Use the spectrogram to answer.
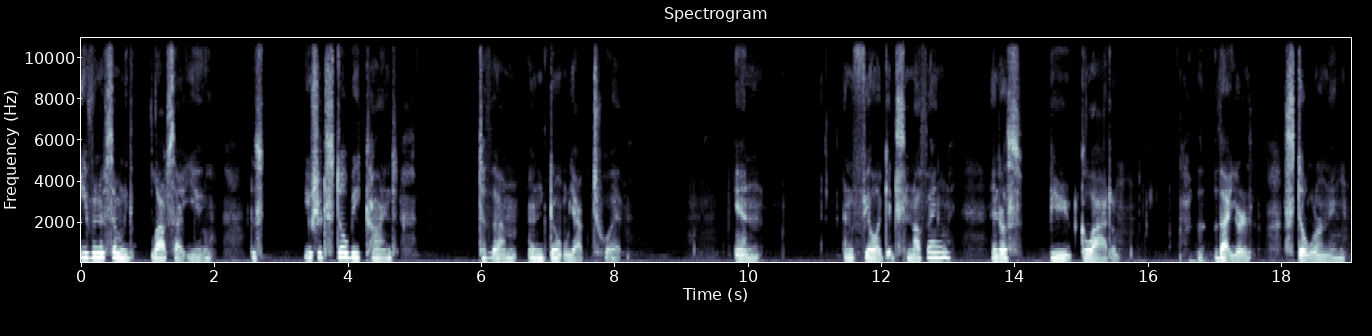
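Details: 8-year-old child who stutters, in a speech therapy session; stuttering.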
